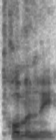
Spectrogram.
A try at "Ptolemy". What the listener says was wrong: Ptolemy, the P is silent.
